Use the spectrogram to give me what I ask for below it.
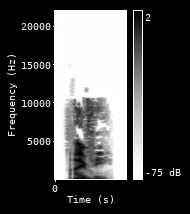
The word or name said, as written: Ivy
